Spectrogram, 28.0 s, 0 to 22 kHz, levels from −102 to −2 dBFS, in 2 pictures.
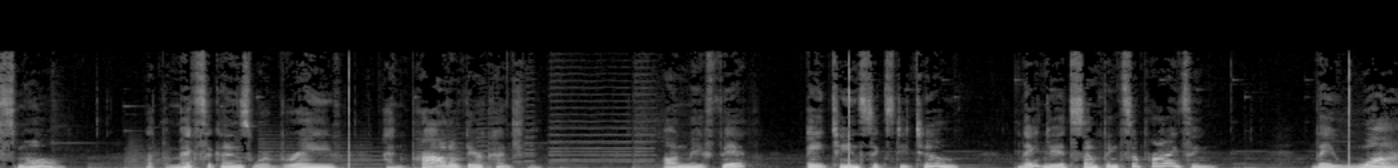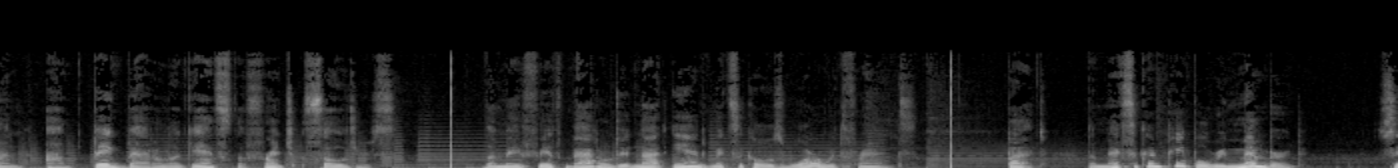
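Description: A file header played as audio produces sharp, loud clicks at 3.48, 8.48, 13.48, 18.48 and 23.48 s, exactly 5 s apart. The regular spacing points to the audio being assembled from 5-second WAV pieces that were joined or streamed with their headers left in place. Each header's few dozen bytes are read as sample values, so a brief snap lands at every piece boundary regardless of what the surrounding sound is doing.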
